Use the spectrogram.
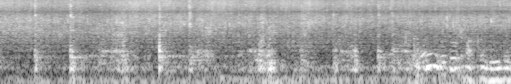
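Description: Potato pieces fry in a pan with a steady moderate sizzle and repeated stirring scrapes, close and clear, with no talk over it.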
